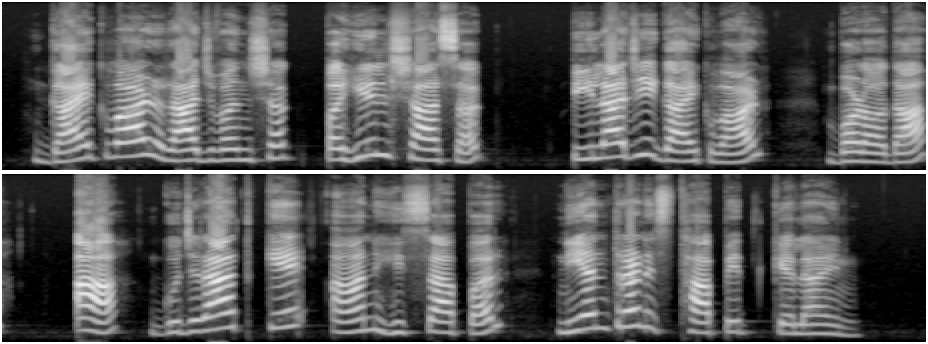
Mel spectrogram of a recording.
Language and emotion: Maithili, neutral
